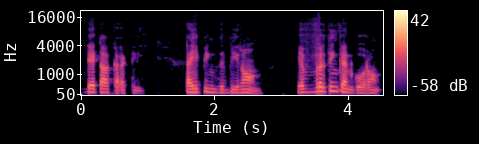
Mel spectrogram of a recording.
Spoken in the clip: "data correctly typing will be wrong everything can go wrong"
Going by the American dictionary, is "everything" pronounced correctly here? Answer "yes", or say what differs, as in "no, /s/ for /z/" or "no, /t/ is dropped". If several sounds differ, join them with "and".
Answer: no, /t/ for /θ/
